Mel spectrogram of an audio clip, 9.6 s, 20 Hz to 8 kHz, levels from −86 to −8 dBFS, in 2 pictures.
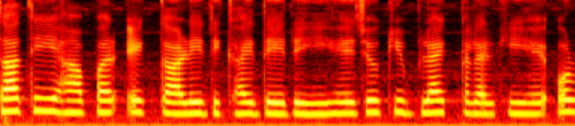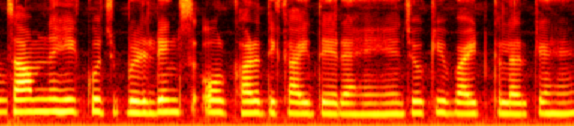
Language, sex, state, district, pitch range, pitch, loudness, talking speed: Hindi, female, Uttarakhand, Tehri Garhwal, 225-250 Hz, 235 Hz, -23 LUFS, 205 wpm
